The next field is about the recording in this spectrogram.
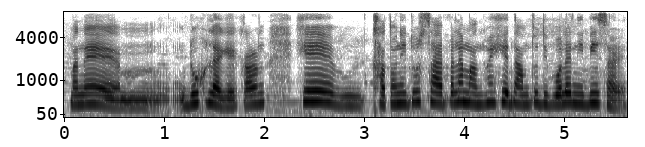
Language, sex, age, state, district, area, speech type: Assamese, female, 18-30, Assam, Lakhimpur, urban, spontaneous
